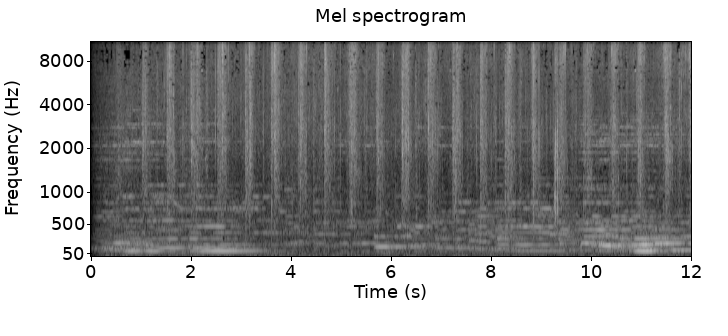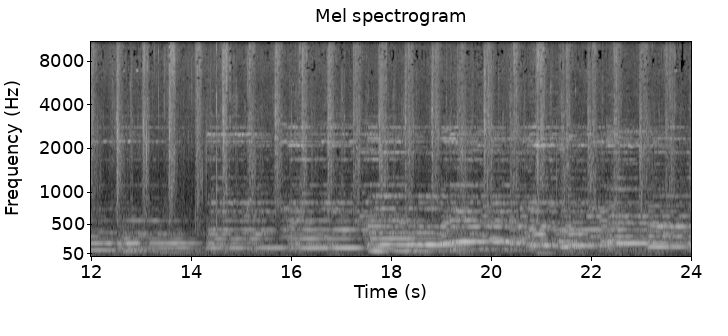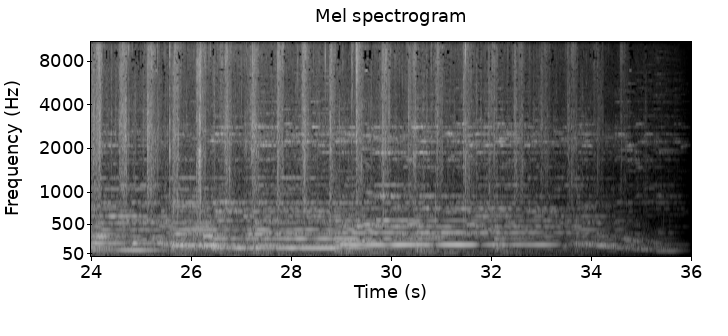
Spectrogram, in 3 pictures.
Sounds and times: Music playing in background 0:00.0 - 0:36.0
Musical Fountains 0:00.0 - 0:35.4
Footsteps 0:00.4 - 0:34.9

